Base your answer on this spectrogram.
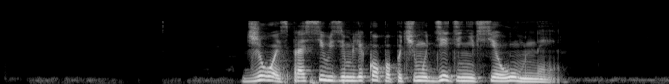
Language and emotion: Russian, angry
